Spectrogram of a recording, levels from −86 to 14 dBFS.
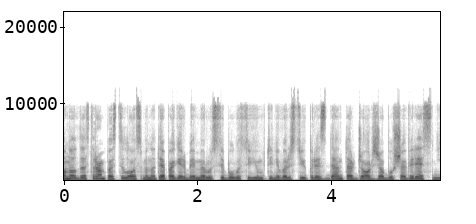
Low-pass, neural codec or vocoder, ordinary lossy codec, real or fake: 9.9 kHz; autoencoder, 22.05 kHz, a latent of 192 numbers a frame, VITS, trained on many speakers; Opus, 24 kbps; fake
